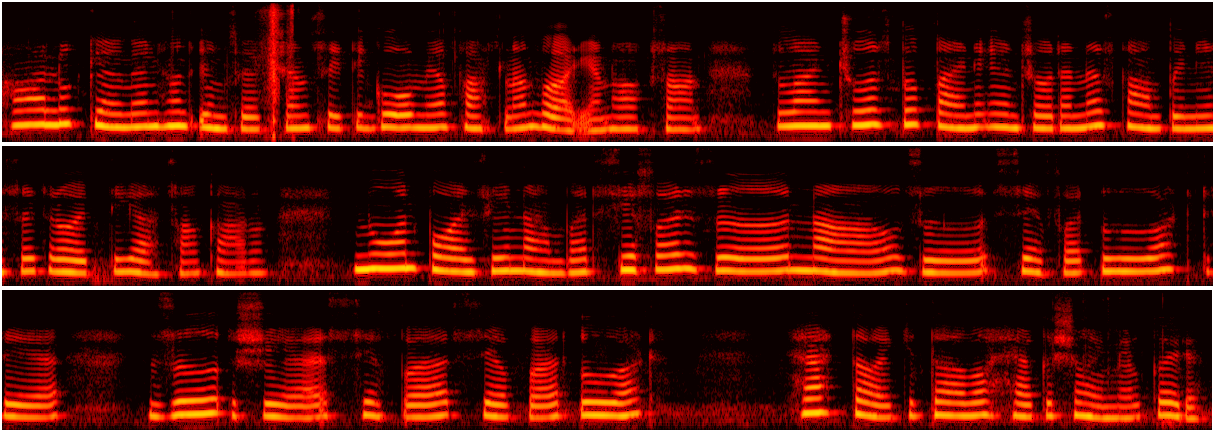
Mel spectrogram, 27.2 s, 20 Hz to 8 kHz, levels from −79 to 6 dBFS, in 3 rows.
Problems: none marked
